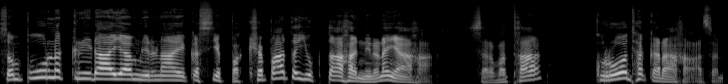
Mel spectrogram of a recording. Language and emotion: Sanskrit, disgusted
